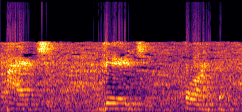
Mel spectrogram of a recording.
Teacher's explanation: Esse R retroflexo está em quase todo o Paraná.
